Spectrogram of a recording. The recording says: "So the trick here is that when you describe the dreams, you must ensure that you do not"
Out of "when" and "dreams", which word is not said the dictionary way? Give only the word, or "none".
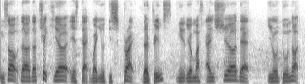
dreams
